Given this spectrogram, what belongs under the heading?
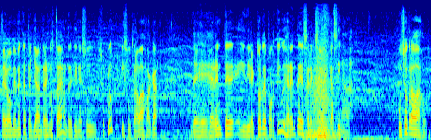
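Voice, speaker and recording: A man calling play-by-play for a youth football match, brisk and lively on attacks. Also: mid-range voice, noisy background. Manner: brisk, rising excitement on attacks. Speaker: play-by-play commentator.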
